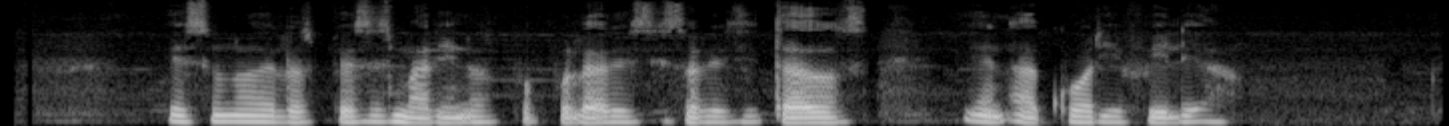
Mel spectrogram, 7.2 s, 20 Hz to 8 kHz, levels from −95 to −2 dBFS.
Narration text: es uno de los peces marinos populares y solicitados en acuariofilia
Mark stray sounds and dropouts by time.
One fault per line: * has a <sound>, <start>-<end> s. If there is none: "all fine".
all fine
